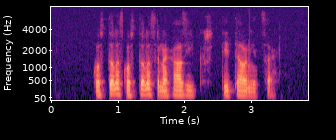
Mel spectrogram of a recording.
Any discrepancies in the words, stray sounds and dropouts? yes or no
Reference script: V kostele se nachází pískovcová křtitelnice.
yes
